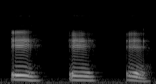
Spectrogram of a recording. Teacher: The i sound i i i is more relaxed. So your tongue is a little bit lower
